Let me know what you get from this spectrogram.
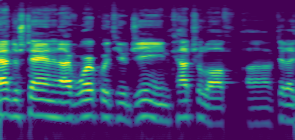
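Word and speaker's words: Eugene Katchalov: I understand, and I've worked with Eugene Kachalov.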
